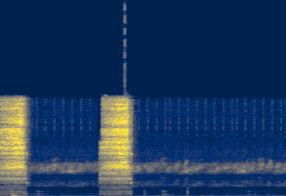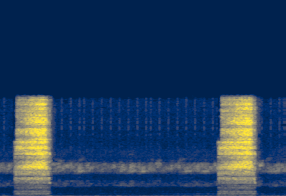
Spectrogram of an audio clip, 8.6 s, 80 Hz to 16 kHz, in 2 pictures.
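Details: Owlets in a nest box on the evening of 26 February 2024, hungry and working at a rodent, hiss harshly four times at uneven intervals of two to three seconds over a constant high-pitched hum.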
